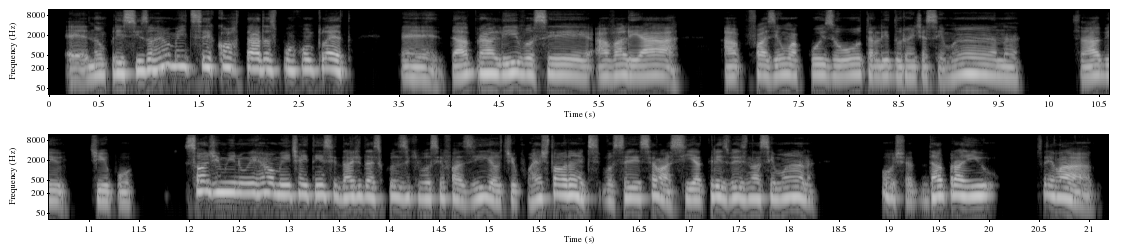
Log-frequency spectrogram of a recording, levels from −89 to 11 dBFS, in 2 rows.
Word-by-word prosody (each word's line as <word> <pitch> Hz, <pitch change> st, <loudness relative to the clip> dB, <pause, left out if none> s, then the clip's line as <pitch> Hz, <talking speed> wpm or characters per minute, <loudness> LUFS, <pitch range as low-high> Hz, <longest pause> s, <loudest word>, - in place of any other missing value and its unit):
eh, 95 Hz, -, -4 dB
não 120 Hz, +4 st, 0 dB
precisam 145 Hz, +6 st, +3 dB
realmente 230 Hz, +2 st, +2 dB
ser 220 Hz, -1 st, +3 dB
cortadas 195 Hz, -4 st, +2 dB
por 180 Hz, -1 st, -1 dB
completo. 180 Hz, -2 st, +1 dB, 0.5 s
Eh, 110 Hz, -3 st, -2 dB
dá 120 Hz, +2 st, +2 dB
pra 145 Hz, 0 st, +4 dB
ali 140 Hz, +2 st, +4 dB
você 130 Hz, -3 st, 0 dB
avaliar, 120 Hz, +1 st, 0 dB, 0.4 s
a 115 Hz, 0 st, 0 dB
fazer 125 Hz, -1 st, -2 dB
uma 130 Hz, -2 st, 0 dB
coisa 130 Hz, -1 st, -3 dB
ou 120 Hz, -, -1 dB
outra 130 Hz, -1 st, -2 dB
ali 115 Hz, +1 st, -1 dB
durante 115 Hz, -1 st, -4 dB
a -, -, -5 dB
semana, 115 Hz, 0 st, -1 dB, 0.5 s
sabe? 120 Hz, +1 st, -2 dB, 0.2 s
Tipo, 115 Hz, -3 st, -4 dB, 0.5 s
só 235 Hz, +1 st, +2 dB
diminuir 215 Hz, -2 st, +4 dB
realmente 190 Hz, -2 st, +1 dB
a -, -, +2 dB
intensidade 170 Hz, -3 st, 0 dB
das 160 Hz, -3 st, -1 dB
coisas 155 Hz, 0 st, -2 dB
que 150 Hz, 0 st, -7 dB
você 145 Hz, +1 st, -2 dB
fazia, 140 Hz, +1 st, -1 dB
ou 120 Hz, -, -3 dB
tipo, 115 Hz, -1 st, -8 dB
restaurantes: 150 Hz, +1 st, +2 dB
você, 135 Hz, +5 st, -3 dB
sei 145 Hz, +4 st, -1 dB
lá, 120 Hz, -6 st, +1 dB
se 120 Hz, +5 st, -4 dB
ia 135 Hz, -1 st, +1 dB
3 160 Hz, +2 st, 0 dB
vezes 145 Hz, 0 st, -1 dB
na 145 Hz, 0 st, +1 dB
semana, 145 Hz, -2 st, -1 dB, 0.6 s
poxa, -, -, -5 dB
dá 155 Hz, +7 st, +2 dB
pra 175 Hz, 0 st, +4 dB
ir 170 Hz, +1 st, +5 dB
o 175 Hz, 0 st, -4 dB, 0.4 s
sei 185 Hz, -3 st, -3 dB
lá, 135 Hz, -, +2 dB
145 Hz, 155 wpm, -22 LUFS, 120-170 Hz, 0.6 s, ir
